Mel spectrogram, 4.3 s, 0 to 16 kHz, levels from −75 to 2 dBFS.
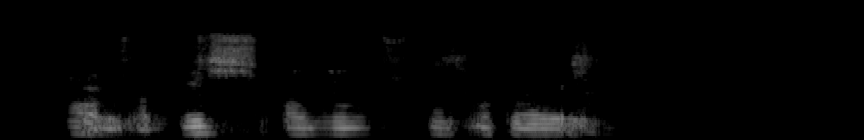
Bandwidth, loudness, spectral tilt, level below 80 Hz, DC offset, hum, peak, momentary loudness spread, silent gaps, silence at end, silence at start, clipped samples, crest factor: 7.4 kHz; -44 LUFS; -3.5 dB/octave; -88 dBFS; under 0.1%; none; -24 dBFS; 16 LU; 2.09-2.14 s; 1.3 s; 0.35 s; under 0.1%; 22 dB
